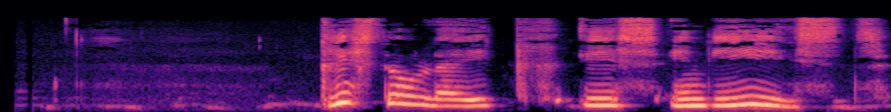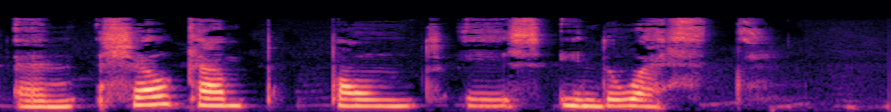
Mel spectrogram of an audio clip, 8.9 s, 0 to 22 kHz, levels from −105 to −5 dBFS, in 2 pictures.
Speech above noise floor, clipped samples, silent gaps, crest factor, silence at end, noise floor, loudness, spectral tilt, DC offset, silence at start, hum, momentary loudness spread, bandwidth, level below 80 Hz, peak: 38 dB; under 0.1%; none; 18 dB; 0.65 s; -60 dBFS; -22 LUFS; -4.5 dB/octave; under 0.1%; 1.6 s; none; 15 LU; 11.5 kHz; -76 dBFS; -4 dBFS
